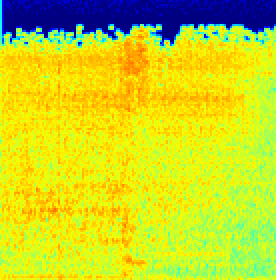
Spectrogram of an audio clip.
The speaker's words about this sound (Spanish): Luego van por un camino de tierra. Antonio detiene el vehículo y todos se bajan.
